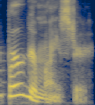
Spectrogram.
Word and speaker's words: Burgermeister: Is there a burger meister?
